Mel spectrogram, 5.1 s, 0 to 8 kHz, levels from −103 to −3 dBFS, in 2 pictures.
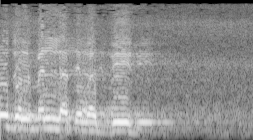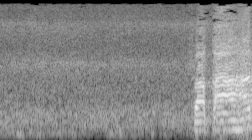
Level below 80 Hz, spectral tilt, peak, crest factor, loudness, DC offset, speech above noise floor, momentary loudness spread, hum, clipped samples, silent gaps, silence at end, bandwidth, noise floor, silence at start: -54 dBFS; -4.5 dB/octave; -4 dBFS; 12 dB; -14 LUFS; under 0.1%; 21 dB; 20 LU; none; under 0.1%; none; 0 s; 7.6 kHz; -34 dBFS; 0 s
